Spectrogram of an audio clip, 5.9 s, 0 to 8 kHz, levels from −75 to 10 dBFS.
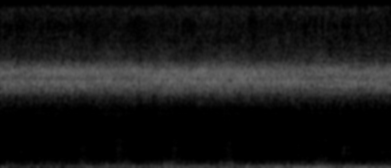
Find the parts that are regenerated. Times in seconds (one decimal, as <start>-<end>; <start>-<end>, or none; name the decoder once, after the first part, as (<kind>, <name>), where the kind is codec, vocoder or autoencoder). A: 1.0-4.4 (autoencoder, DAC-VAE)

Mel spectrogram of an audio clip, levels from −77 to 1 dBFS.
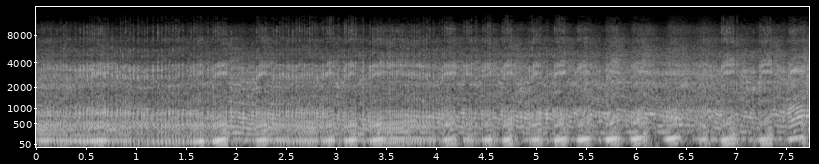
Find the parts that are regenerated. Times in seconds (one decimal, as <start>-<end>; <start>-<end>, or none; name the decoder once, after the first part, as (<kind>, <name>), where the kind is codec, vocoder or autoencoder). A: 6.1-6.8 (autoencoder, DAC-VAE)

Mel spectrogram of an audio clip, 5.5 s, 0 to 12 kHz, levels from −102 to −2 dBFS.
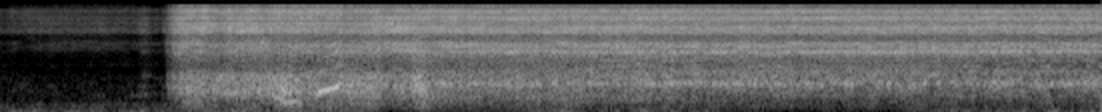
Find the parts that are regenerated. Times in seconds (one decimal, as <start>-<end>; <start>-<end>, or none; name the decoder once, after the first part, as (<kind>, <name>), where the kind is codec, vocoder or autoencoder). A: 0.0-1.1 (autoencoder, DAC-VAE); 1.8-3.0; 3.6-4.8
